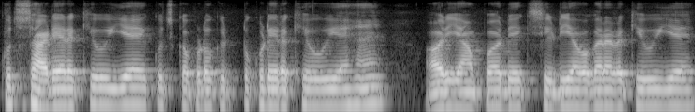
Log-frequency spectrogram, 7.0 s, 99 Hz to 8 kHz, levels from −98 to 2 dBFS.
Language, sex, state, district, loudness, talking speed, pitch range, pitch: Hindi, male, Bihar, Kaimur, -21 LUFS, 180 wpm, 115-125 Hz, 120 Hz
